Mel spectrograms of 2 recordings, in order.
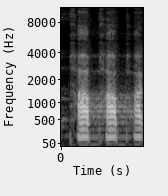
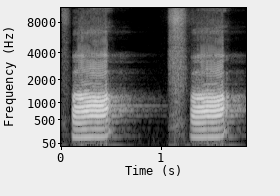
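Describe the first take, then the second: First: The sound is made with both lips together. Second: The sound is made with upper teeth on lower lip. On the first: The speaker calls it wrong. "अक्सर लोग फा फा फा कर दोनों होठ को मिला देते हैं, फा नहीं होगा" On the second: The speaker calls it right. "ऊपर का दांत नीचे का होठ का बीच में रखना है"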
